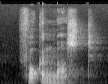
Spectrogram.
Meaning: the foremast, foremost mast, originally on a three-mast sailing ship, carrying the foresail
- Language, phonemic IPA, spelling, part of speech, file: Dutch, /ˈfɔkə(n)mɑst/, fokkenmast, noun, Nl-fokkenmast.ogg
